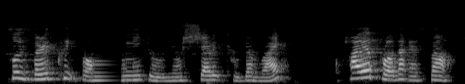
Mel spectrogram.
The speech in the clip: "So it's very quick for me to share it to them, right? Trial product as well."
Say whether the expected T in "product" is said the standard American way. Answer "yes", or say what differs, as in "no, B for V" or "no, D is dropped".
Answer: no, T is dropped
